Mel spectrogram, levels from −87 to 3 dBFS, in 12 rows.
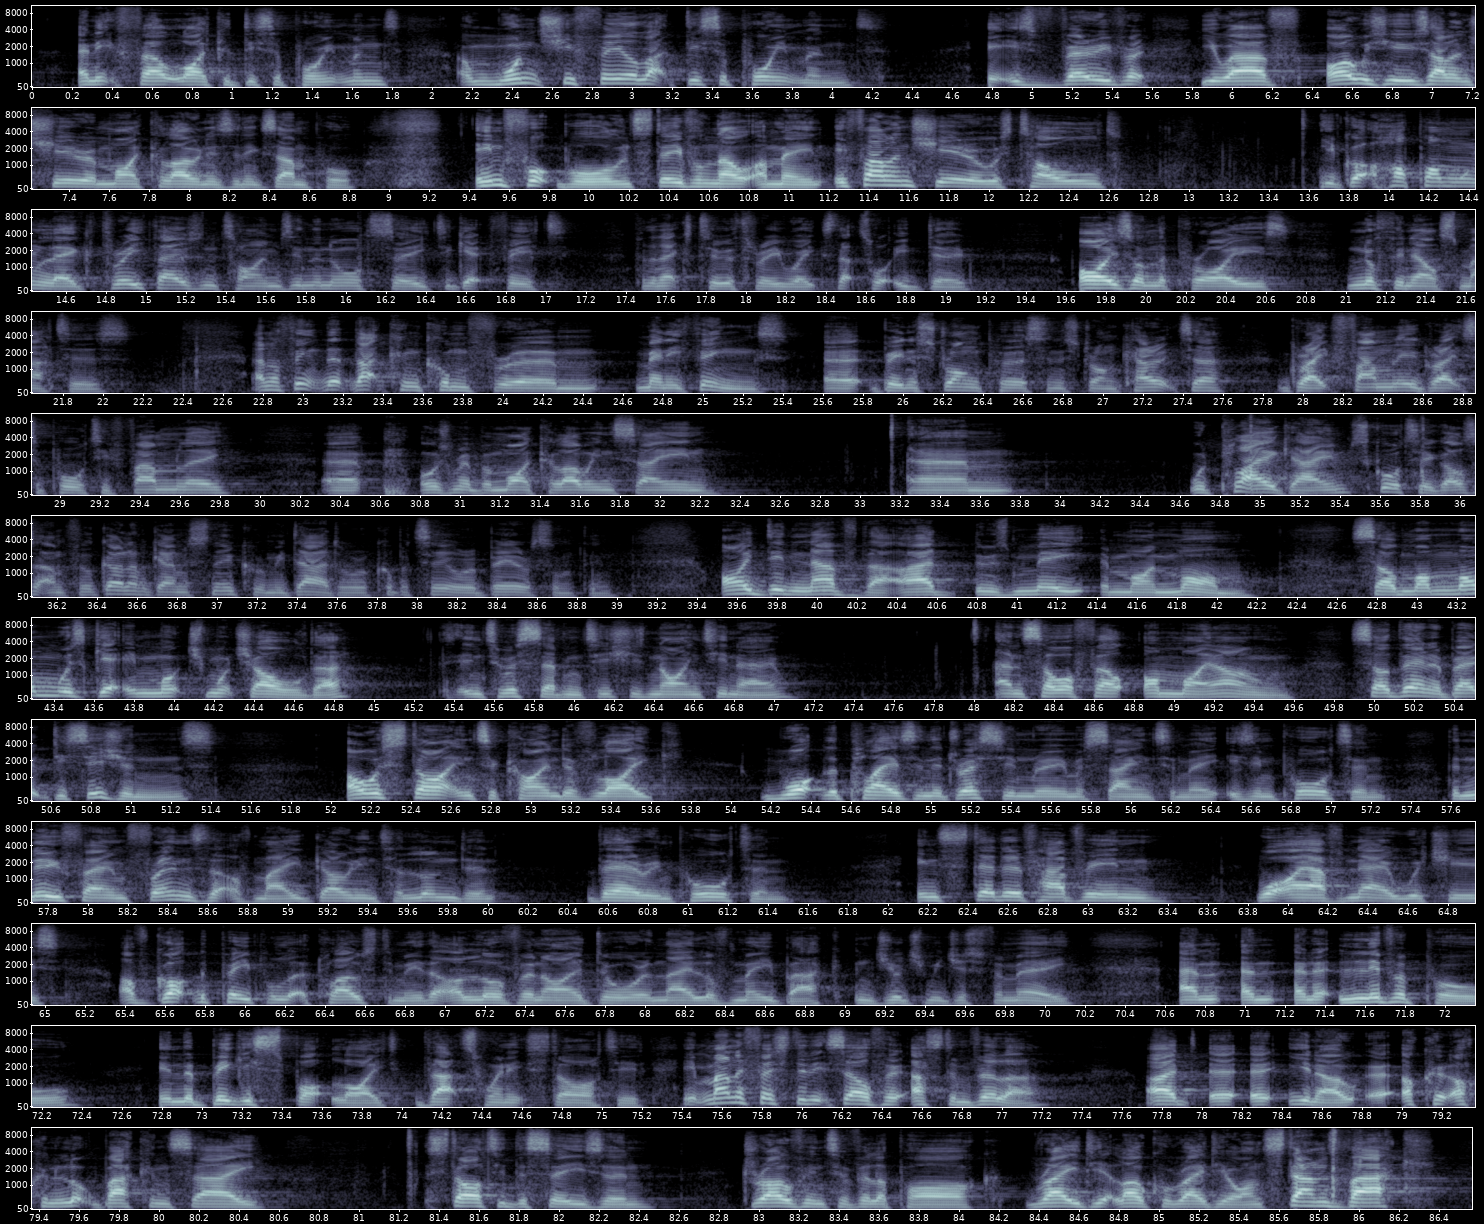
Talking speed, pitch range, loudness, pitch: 200 wpm, 110-135 Hz, -24 LUFS, 120 Hz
